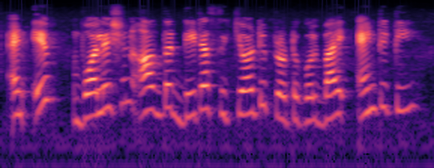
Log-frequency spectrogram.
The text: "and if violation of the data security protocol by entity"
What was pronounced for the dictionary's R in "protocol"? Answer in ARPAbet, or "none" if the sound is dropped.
R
